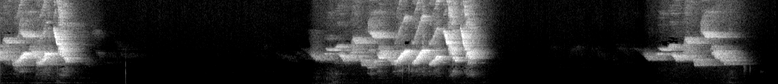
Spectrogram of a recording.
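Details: Three bursts of tui-tui song from a double-collared seedeater, each a rich string of fast high whistles and sweeping chirps, separated by several seconds of silence.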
